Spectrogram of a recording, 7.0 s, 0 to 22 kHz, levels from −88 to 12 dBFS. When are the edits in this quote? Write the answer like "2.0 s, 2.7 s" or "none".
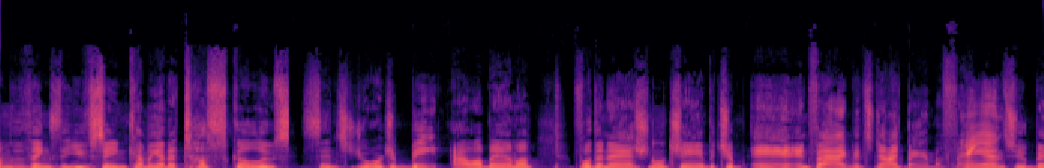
1.9 s, 5.0 s, 6.0 s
